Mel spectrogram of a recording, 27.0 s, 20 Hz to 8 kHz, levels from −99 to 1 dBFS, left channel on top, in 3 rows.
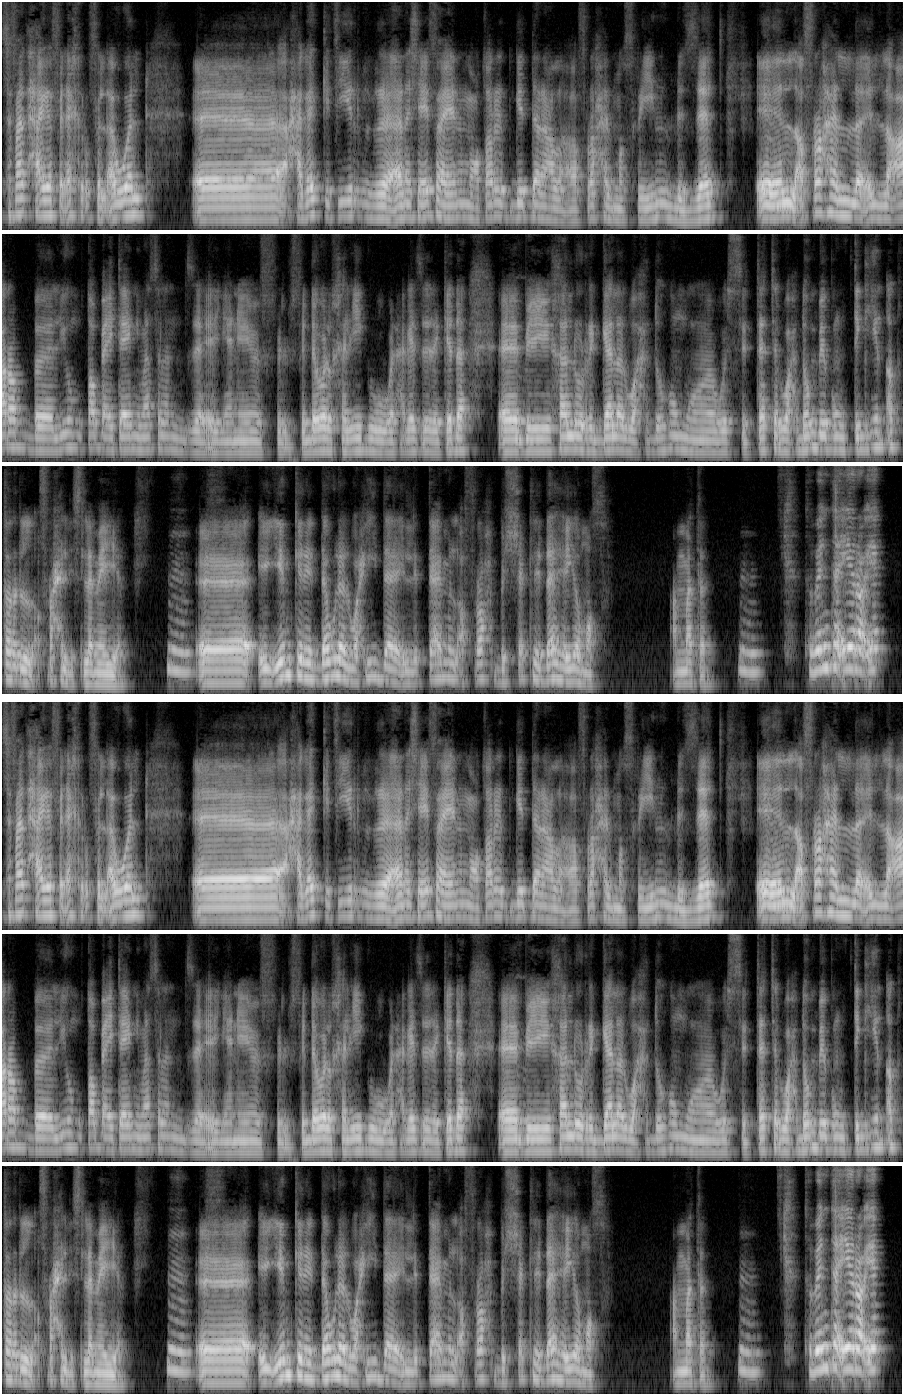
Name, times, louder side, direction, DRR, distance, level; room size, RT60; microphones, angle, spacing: voice 1, 0.0-7.1 7.5-19.2 20.0-23.9 24.7-25.1, right 1 dB, 10° right, 0.5 m, -23 dB
voice 2, 7.6-8.0 14.1-14.4 19.7-20.0 25.4-26.8, right 3 dB, 80° right, 0.9 m, -22 dB
4.2 x 2.2 x 3.5 m
head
